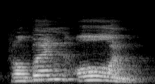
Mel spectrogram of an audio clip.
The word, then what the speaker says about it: propanone: Propanone.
